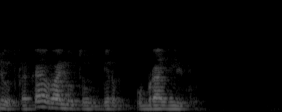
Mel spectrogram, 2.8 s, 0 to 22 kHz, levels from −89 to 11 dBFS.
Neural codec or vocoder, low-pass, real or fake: none; 3.6 kHz; real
